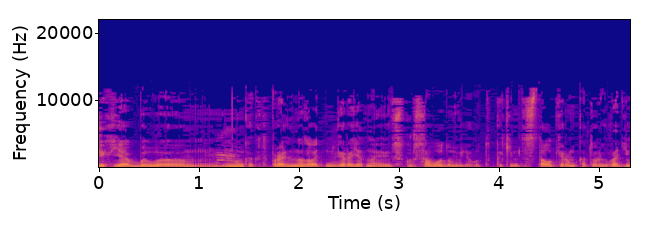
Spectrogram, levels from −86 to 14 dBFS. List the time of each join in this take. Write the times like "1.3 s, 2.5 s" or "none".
1.5 s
